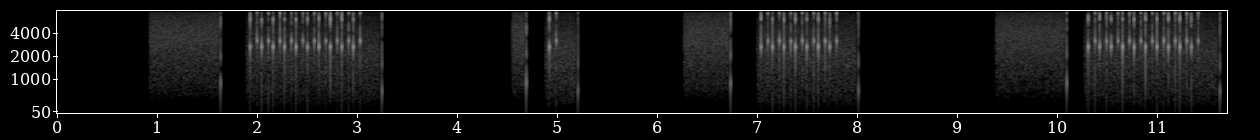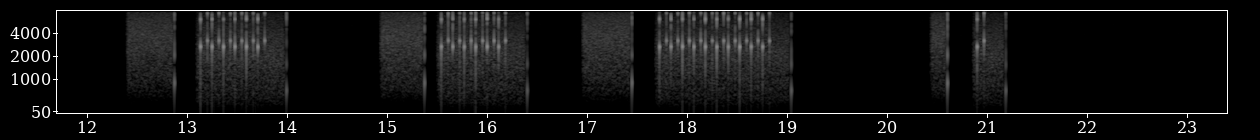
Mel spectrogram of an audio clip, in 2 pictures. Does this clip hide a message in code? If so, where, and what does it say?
Yes: pulse dialling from 0.9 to 21.2 s, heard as a rotary dial, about 9 pulses a second. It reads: 0 1 7 0 6 6 0 1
